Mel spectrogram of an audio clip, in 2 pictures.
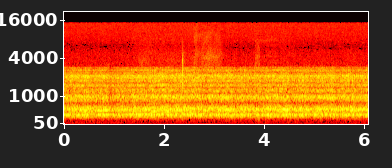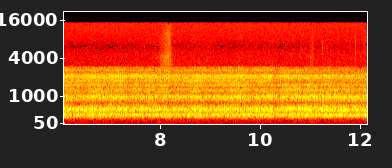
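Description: Steady static hiss from a Kenwood TS-850S HF transceiver's loudspeaker, tuned to 27.585 MHz upper sideband with no station talking. The hiss sounds thin and narrow, cut off above and below by the receiver's voice filter.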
